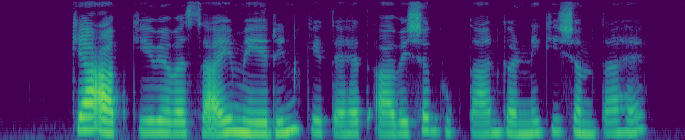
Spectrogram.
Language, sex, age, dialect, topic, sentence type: Hindi, female, 25-30, Hindustani Malvi Khadi Boli, banking, question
